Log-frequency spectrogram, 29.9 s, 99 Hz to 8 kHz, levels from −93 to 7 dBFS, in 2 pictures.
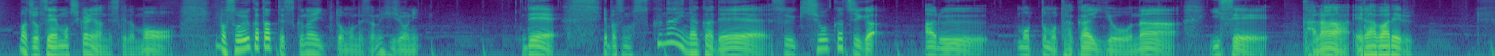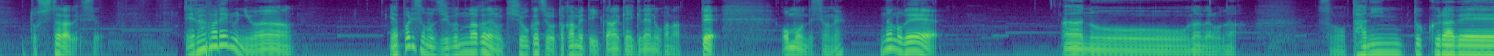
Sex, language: male, Japanese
